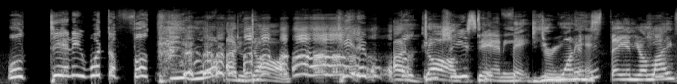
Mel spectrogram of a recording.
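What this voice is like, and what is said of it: Yelling, raised angry voice. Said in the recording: “I raised my voice ... I love yelling.”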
